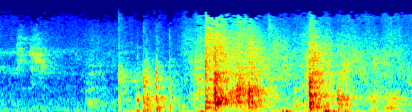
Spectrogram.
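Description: Sock-footed steps brushing and sliding across a hard wood-look floor, starting about a second in, with rumble from a handheld camera being carried.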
